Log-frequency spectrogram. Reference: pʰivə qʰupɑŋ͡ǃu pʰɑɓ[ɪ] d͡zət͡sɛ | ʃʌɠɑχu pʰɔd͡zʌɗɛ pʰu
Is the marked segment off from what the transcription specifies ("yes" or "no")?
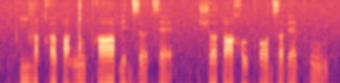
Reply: no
